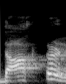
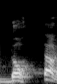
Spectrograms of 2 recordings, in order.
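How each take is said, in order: First: डॉक्टर with a plain short a, like daktar; wrong pronunciation. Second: डॉक्टर with the rounded English o, like doktar; correct pronunciation. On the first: Teacher showing students the wrong daktar. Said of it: "नहीं होता". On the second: Teacher giving students the correct doktar. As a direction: say डॉक्टर with the open o of doctor. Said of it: "होता है". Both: Shown as a demonstration.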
